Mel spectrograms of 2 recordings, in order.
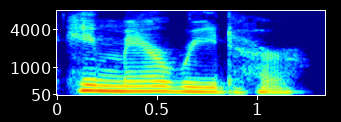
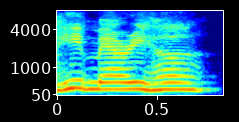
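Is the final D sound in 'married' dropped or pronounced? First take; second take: pronounced; dropped. First: The final D sound of married is pronounced. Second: The final D sound of married is dropped. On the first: The speaker calls it right. "you have to have the D" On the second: The speaker calls it wrong. "a lot of uh, Vietnamese may say, oh"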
